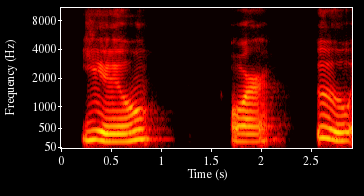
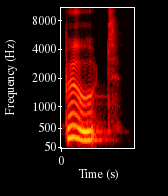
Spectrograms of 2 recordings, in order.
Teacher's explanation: u or u in the word boot we can see that there is a back high tongue placement and this specific phoneme is rounded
